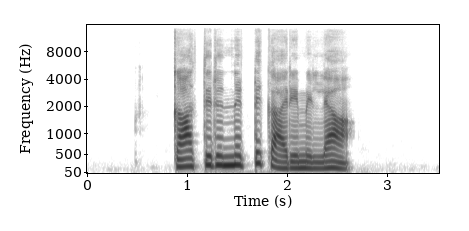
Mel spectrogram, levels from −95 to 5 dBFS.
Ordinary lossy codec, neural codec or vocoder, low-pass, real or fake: none; autoencoder, 48 kHz, 128 numbers a frame, DAC-VAE, trained on Japanese speech; 14.4 kHz; fake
